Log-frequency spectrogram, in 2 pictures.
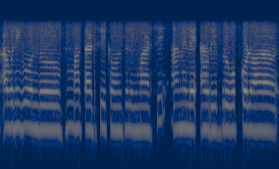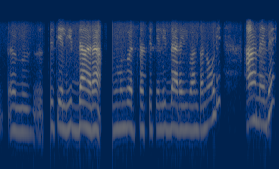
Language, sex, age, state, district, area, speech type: Kannada, female, 45-60, Karnataka, Dakshina Kannada, urban, conversation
